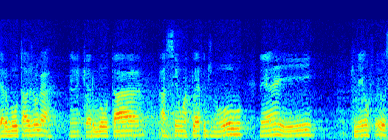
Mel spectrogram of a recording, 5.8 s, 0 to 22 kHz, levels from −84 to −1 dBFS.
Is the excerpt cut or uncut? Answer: cut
